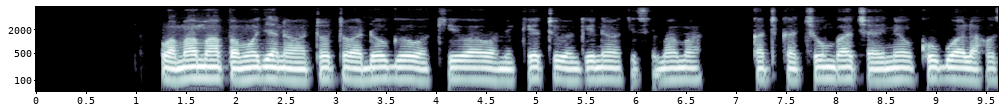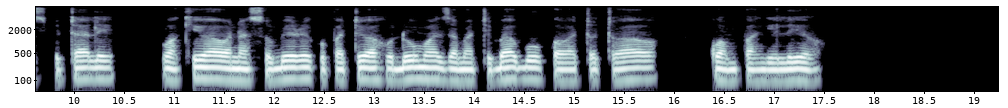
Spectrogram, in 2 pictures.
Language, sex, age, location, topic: Swahili, male, 25-35, Dar es Salaam, health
